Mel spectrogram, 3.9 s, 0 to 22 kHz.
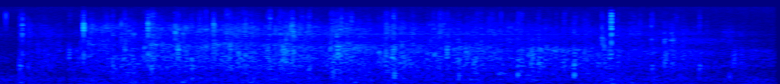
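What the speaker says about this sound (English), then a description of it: "Let's welcome our panelists with a round of applause," Faint, steady audience applause in a conference hall at the Internet Governance Forum 2022, greeting a high-level panel; a soft continuous patter of many hands with scattered sharper claps.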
